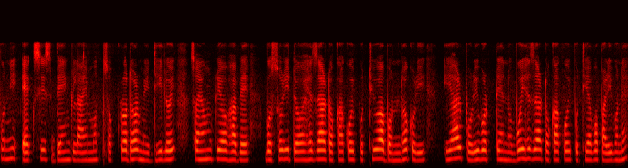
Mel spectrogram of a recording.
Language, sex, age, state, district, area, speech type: Assamese, female, 30-45, Assam, Biswanath, rural, read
